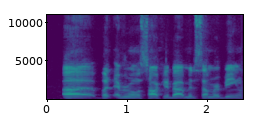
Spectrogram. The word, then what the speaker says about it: Midsommar: Aster's 2019 Midsommar, which apparently gets pronounced both Midsommar and, in some interviews I've seen, Midsommar. I refuse to pronounce it that way. Midsommar. Well, I think you're supposed to say Midsommar. Midsommar. Yeah. Midsommar. You have to sound like you're from IKEA to do that.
